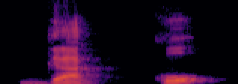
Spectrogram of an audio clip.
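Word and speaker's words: がっこう: veremos mais para frente, como escola, que se escreve gakko, e como tem dois K, você tem uma pausa.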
